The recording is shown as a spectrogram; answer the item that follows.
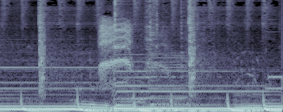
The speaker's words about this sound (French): À bientôt, avec ou sans corbeau. Avec, bien sûr.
